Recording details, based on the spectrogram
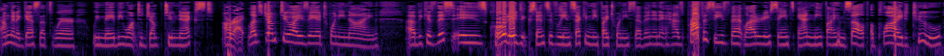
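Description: A woman's voice: mid-range voice, no room sound. Woman leading a discussion, dry close sound. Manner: organized, steering the talk, quick bursts of speech. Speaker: discussion leader. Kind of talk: casual group discussion.

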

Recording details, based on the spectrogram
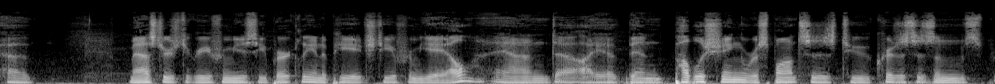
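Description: A man who is a scholar and panel guest, explaining in a measured way with frequent fillers. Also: sits low. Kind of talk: panel discussion.

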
